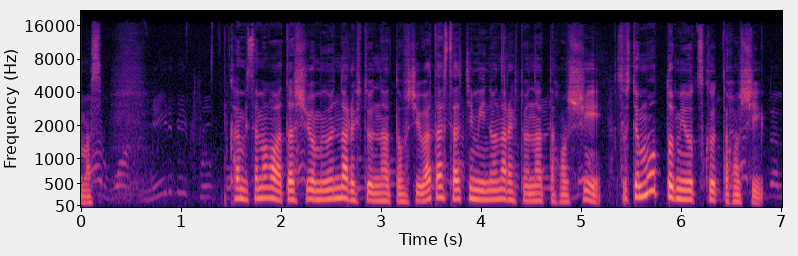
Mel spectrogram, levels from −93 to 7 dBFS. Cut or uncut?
cut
